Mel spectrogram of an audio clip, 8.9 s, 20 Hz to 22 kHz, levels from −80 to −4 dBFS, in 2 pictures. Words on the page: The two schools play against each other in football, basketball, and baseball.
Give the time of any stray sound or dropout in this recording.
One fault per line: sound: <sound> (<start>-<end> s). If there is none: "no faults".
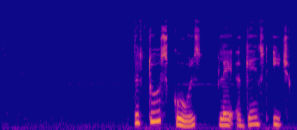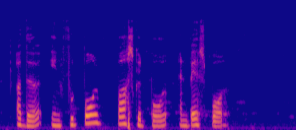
no faults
